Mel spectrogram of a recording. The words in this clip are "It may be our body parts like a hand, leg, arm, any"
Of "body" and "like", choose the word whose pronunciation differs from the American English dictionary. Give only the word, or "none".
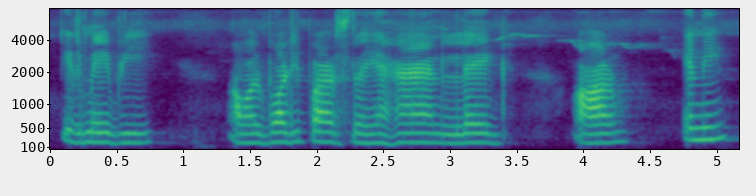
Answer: like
